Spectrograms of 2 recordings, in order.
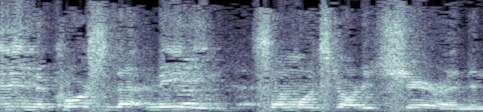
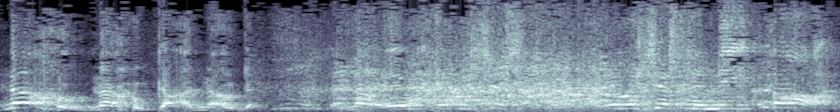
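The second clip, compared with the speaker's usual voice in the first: high, louder protest with a laugh; alarmed refusal; 9 semitones higher, 3 dB louder than usual. Acted. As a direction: back out fast, voice jumping up. Acted refusal to quit today.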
